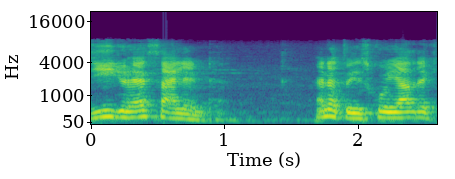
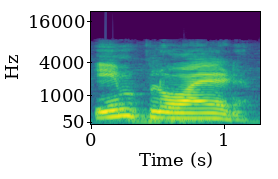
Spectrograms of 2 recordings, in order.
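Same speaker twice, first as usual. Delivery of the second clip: "Employed" slow and louder, part by part; broken into parts; 5 dB louder, slower than usual. Shown as a demonstration. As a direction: stretch out "employed" firmly. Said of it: "ई एम को इम बोलते हैं". ("Employed" को ज़ोर से, खींचकर)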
